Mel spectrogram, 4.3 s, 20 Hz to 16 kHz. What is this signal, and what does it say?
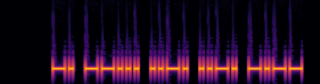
Morse code, heard as a keyed tone, about 21 wpm, 700 Hz. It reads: N7FFY
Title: USA Call Signs - 5 Characters - 6x Character Spacing - 22wpm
